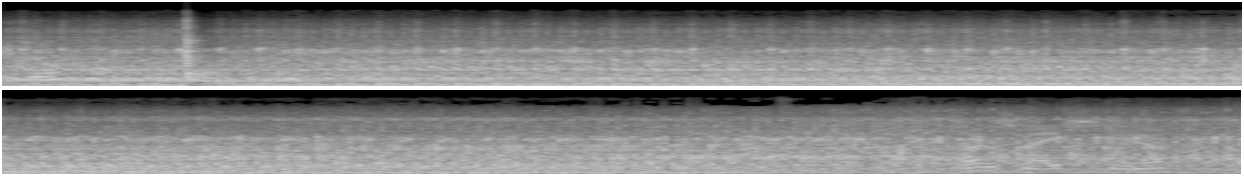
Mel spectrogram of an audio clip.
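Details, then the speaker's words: Old Case tractor used as a mower, big engine; brief crank then steady even idle, no knocking or stumble, doesn't smoke even cold; pretty healthy motor with good compression. "so pretty healthy motor sounds like it's got good compression everything"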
